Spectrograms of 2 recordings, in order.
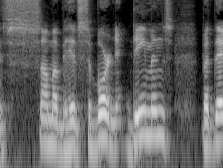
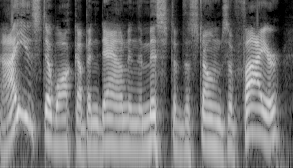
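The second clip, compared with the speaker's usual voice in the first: plain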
